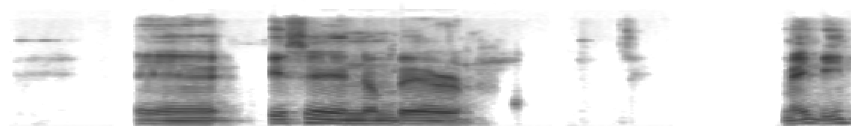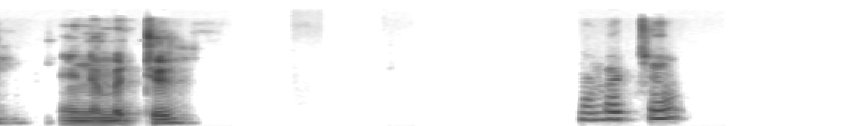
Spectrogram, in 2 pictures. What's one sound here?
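A man reads sentences aloud calmly over an online call.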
